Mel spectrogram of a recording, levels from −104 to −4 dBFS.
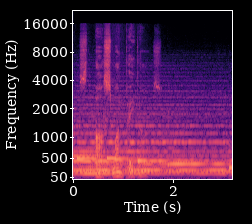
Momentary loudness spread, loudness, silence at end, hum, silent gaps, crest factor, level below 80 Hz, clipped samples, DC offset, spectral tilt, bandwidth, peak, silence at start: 8 LU; -31 LUFS; 0 s; none; none; 18 dB; -56 dBFS; under 0.1%; under 0.1%; -5.5 dB/octave; 16 kHz; -14 dBFS; 0 s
